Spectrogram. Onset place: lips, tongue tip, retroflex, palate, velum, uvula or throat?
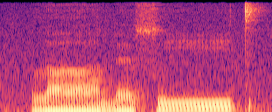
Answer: tongue tip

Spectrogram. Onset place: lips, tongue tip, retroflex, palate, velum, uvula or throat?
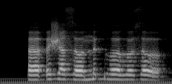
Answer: throat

